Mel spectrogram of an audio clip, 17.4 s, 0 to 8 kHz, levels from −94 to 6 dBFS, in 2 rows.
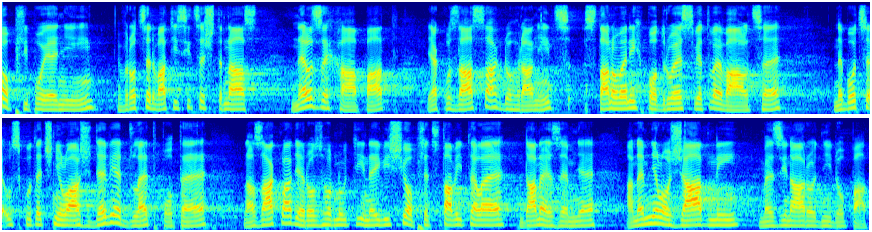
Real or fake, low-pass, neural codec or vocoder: real; 7.2 kHz; none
